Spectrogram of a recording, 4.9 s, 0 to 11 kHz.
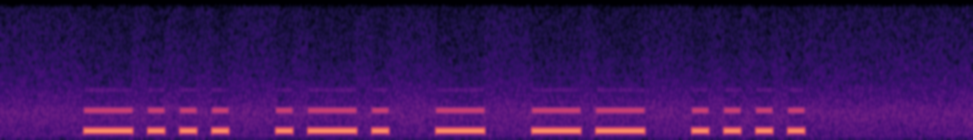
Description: Morse code, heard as a keyed tone, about 15 wpm, 790 Hz. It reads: BRTMH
